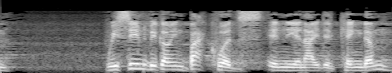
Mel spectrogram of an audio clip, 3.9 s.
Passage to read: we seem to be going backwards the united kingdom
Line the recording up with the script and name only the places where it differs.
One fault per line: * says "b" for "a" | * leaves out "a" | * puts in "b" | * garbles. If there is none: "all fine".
* puts in "in"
